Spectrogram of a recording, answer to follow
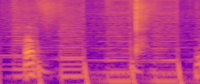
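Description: Background music with a steady repeating rhythm, a brief spoken 'oh', and a single sharp plastic click about two-thirds of the way in as the macro lens clip snaps onto the GoPro housing.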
